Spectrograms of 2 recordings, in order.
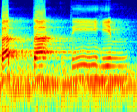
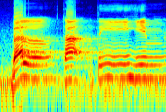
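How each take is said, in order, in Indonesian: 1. Huruf l menyatu dengan bunyi t yang ditasydid. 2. Huruf l diucapkan dengan jelas sebelum t. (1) "menurut Hafiz nggak boleh dibaca" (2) "menurut Hafiz ... dihukumi idhar"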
